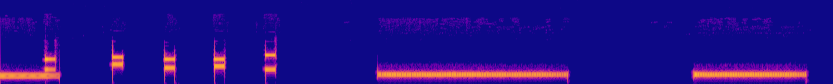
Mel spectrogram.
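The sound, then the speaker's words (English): Telephone number being dialed: a short steady tone, then five quick touch-tone beeps, followed by two long, even buzzing tones separated by silence. “I'm going to dial the number right now. Here we go.”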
